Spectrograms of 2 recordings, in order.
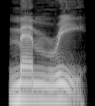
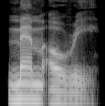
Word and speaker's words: memory: Memory is pronounced memri instead of memori.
